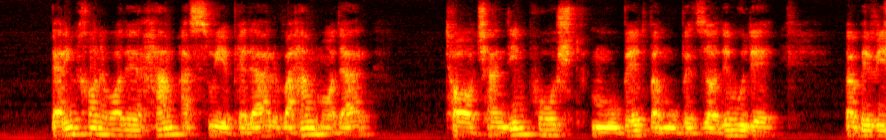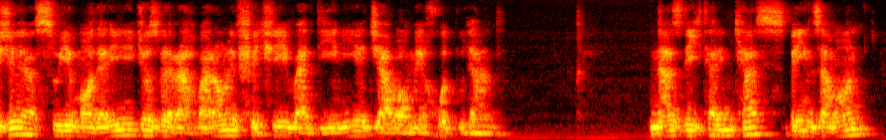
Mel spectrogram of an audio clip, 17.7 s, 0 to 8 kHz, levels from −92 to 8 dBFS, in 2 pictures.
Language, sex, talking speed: Persian, male, 125 wpm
